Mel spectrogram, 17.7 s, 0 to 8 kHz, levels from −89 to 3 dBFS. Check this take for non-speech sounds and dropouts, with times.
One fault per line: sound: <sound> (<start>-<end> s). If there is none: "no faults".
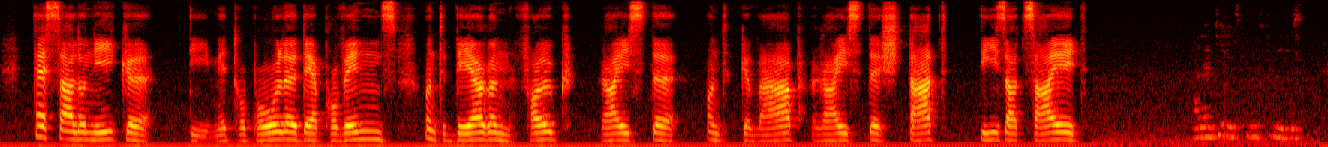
sound: laugh (15.9-17.4 s)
